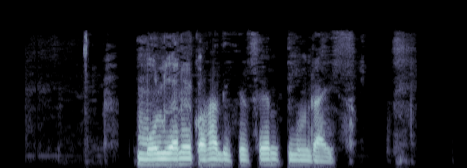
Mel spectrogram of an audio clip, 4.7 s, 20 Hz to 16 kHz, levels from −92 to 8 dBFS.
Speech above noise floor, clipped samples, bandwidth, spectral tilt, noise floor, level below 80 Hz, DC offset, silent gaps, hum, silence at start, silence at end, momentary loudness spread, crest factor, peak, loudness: 52 dB; under 0.1%; 8 kHz; -7 dB/octave; -68 dBFS; -60 dBFS; under 0.1%; 1.19-1.28 s; none; 0.85 s; 1.15 s; 26 LU; 18 dB; -2 dBFS; -17 LUFS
